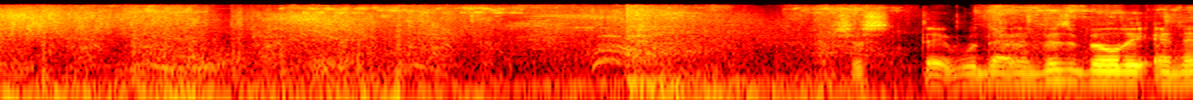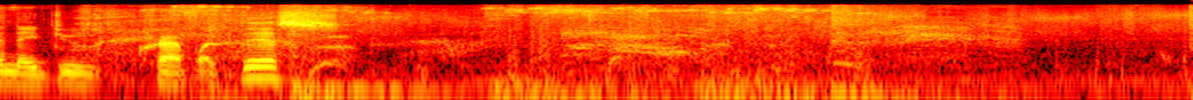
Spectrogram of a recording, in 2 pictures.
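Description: Heavy blows thud and crack against enemies.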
